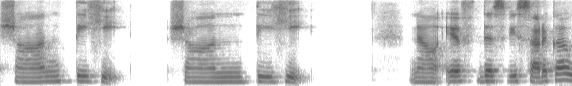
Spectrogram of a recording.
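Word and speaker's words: śāntiḥ: So this will get pronounced as shantihi. So there's an echoing of the e sound which is right before the visa and we get shantihi.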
